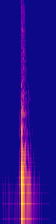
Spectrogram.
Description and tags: Heavy door knock
door, knock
